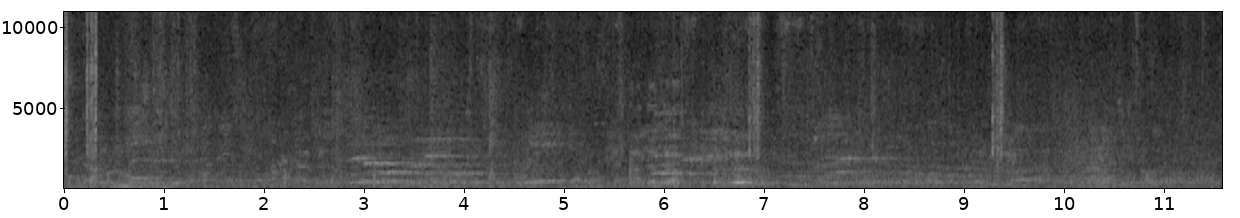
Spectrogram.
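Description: A luggage trolley rolls across the floor.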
